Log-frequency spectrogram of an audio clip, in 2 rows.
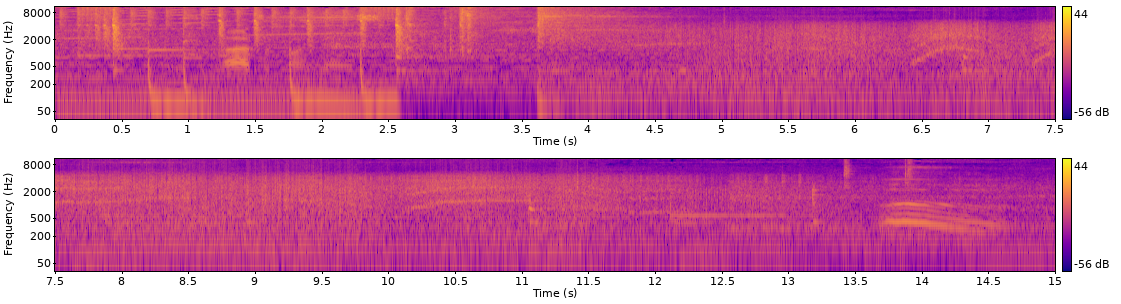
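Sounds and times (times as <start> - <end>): steady rushing noise: 2.6 - 13.8.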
